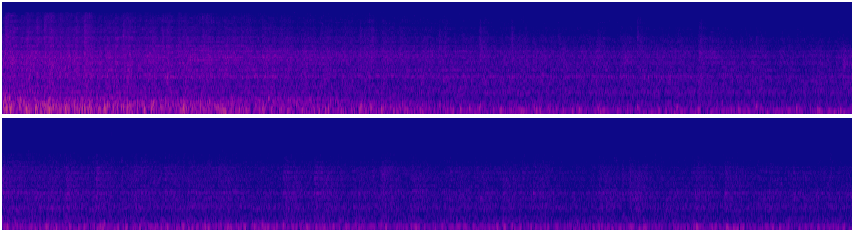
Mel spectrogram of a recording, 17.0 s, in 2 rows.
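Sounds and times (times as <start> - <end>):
train wheels rolling on rails: 0.0 - 17.0.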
